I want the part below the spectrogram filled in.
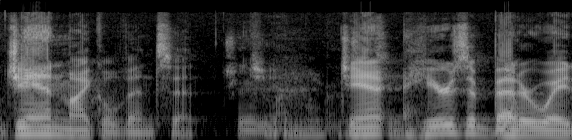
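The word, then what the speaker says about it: Jan-Michael Vincent: you know that is I just said it wrong Jan Michael Vincent Jan here's a better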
